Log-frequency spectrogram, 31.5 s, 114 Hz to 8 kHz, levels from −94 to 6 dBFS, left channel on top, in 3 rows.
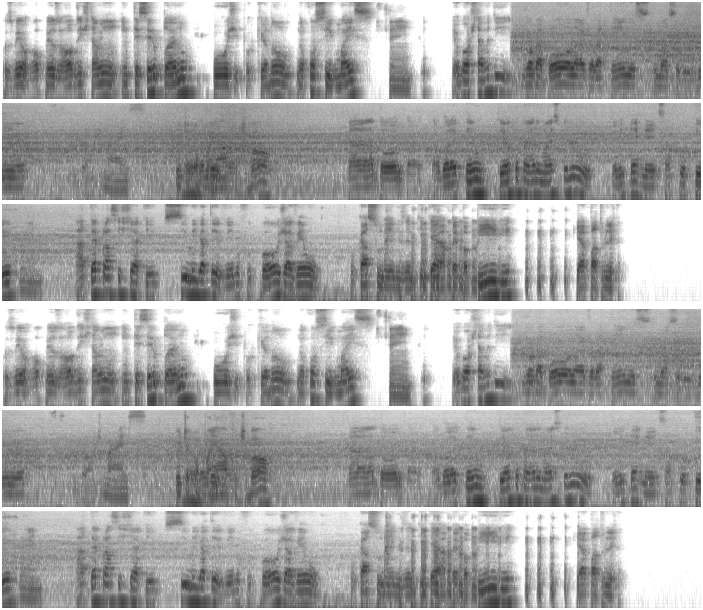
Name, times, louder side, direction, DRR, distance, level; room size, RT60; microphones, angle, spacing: voice 1, 0.0-2.9 3.2-5.5 6.7-10.9 13.2-14.0 15.7-19.4 19.6-21.2 22.1-25.8 26.2-28.7 29.6-30.2, left 4 dB, 75° left, 0.5 m, -26 dB
voice 2, 5.8-6.1 11.5-14.7 21.2-21.6 26.7-26.8 27.1-28.1, right 2 dB, 20° right, 0.6 m, -30 dB
sound 1, 7.6-27.0, left 2 dB, 60° left, 1.3 m, -31 dB
5.6 x 4.4 x 4.1 m
head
